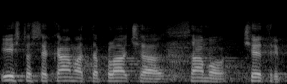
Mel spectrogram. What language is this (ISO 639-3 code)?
hrv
